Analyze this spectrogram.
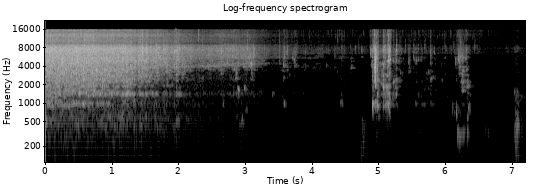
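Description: Water being poured into a hot pan of frying potatoes, peas and masala, the pouring noise fading away over about three seconds, followed by a few faint clicks.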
